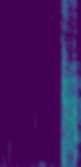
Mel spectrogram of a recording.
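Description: A near-silent stretch ends in one short, sharp adult cough, a single harsh burst with a slightly throaty, voiced edge.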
